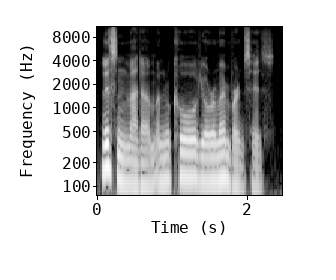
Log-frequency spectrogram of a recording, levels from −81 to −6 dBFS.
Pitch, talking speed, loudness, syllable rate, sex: 115 Hz, 145 wpm, -17 LUFS, 5.7 syllables/s, male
